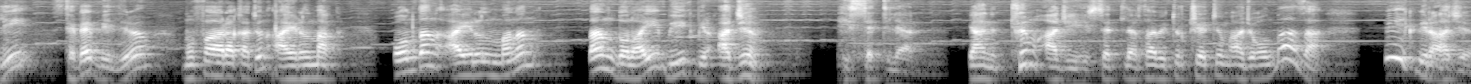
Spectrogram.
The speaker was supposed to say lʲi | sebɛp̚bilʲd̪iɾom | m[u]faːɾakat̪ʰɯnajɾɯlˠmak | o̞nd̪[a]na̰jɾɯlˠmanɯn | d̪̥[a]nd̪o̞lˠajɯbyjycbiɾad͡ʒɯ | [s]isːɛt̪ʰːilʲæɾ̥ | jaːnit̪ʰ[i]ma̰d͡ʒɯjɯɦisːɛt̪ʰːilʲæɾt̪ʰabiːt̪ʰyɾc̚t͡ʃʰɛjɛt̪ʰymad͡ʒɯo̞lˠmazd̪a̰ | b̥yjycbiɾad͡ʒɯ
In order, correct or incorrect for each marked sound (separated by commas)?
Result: correct, correct, correct, incorrect, incorrect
